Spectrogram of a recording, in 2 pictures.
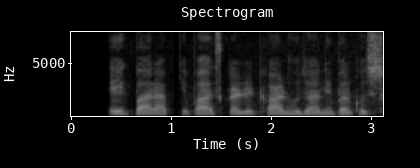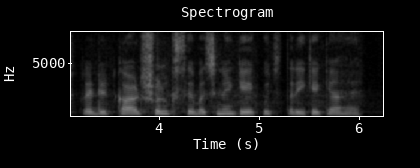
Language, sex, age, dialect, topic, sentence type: Hindi, female, 18-24, Hindustani Malvi Khadi Boli, banking, question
